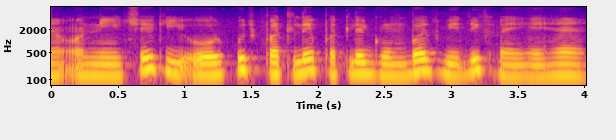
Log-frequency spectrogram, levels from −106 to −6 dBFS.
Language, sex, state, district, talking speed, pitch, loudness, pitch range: Hindi, male, Jharkhand, Ranchi, 195 wpm, 135 Hz, -17 LUFS, 130-160 Hz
